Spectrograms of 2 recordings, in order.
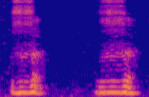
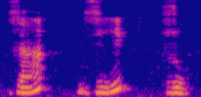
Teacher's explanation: Яғни бұл тілдің ұшын төменгі тістердің жоғарғы жағына жақындату арқылы айтылады. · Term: Зәй әрпі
